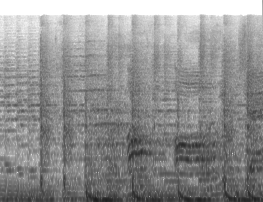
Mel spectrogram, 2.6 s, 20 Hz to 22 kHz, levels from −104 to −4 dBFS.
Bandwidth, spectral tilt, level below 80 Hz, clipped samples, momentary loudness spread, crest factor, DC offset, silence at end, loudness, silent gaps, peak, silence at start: 15 kHz; -5 dB/octave; -28 dBFS; under 0.1%; 6 LU; 14 dB; under 0.1%; 0 s; -25 LUFS; none; -10 dBFS; 0 s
